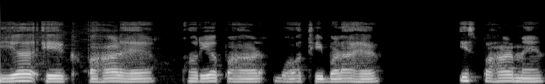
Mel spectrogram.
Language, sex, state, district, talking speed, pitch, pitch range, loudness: Hindi, male, Bihar, Lakhisarai, 155 wpm, 135 Hz, 130-145 Hz, -17 LUFS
